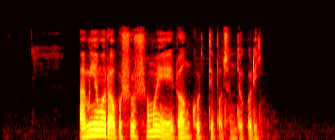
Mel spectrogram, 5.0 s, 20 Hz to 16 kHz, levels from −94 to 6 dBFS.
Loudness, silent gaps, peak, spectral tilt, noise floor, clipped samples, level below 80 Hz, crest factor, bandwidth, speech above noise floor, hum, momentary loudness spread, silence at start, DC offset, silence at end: -20 LUFS; none; 0 dBFS; -6.5 dB/octave; -82 dBFS; under 0.1%; -50 dBFS; 20 dB; 7.8 kHz; 63 dB; none; 16 LU; 1.2 s; under 0.1%; 1.15 s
